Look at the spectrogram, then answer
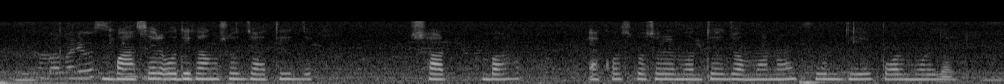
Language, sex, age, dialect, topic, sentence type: Bengali, female, 18-24, Western, agriculture, statement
